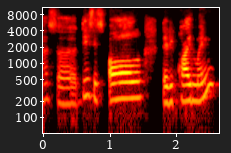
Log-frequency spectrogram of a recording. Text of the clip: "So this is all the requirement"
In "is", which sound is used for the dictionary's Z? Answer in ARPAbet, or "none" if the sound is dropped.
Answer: S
